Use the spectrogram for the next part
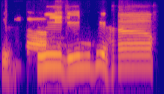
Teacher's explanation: دال کے نیچے زیر ہے، اس کو معروف کر کے پڑھیں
